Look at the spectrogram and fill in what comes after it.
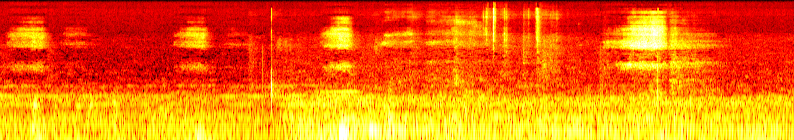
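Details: A sleeping female dog snoring: soft, rhythmic, hooting snores over a low room hum. Harmless snoring.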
